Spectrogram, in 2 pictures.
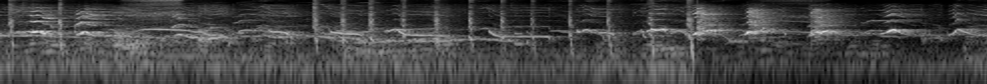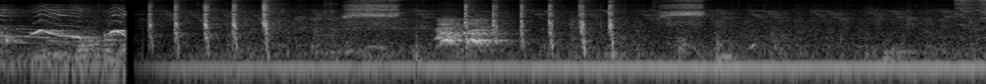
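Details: Belgian Malinois puppies at one month old, from a litter of ten (five male, five female), giving a chorus of high wavering whimpers and squeals for about eight seconds, then scattered clicks and handling noise with a steady low hum.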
